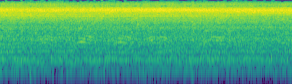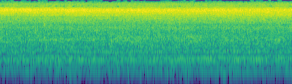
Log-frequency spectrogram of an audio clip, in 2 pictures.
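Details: Japanese honey bees fanning continuously on a hot day, a steady, dense, low hum with layered harmonic bands, unbroken throughout, under a constant bright high-pitched hiss.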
